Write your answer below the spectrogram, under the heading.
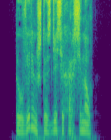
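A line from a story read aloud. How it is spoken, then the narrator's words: Whispering. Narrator (Russian): прошептал Череп-младший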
